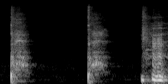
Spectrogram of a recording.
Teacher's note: So, you could start with a BBB and sort of go into singing BB. But with a P, your voice box doesn't work at all. You're just blowing air. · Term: P sound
